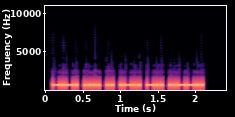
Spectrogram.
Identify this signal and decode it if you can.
Morse code, heard as a keyed tone, about 40 wpm, 700 Hz. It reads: CHILD?
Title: Sentences from Top 1000 Words 40wpm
